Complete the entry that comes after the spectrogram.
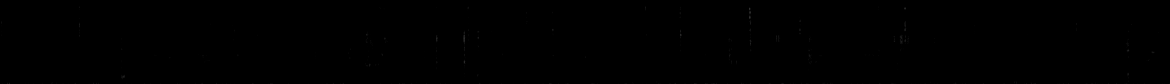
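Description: Faint sounds of eating water rice and omelette by hand: irregular small clicks and smacks of chewing, with a few softer rustles.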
